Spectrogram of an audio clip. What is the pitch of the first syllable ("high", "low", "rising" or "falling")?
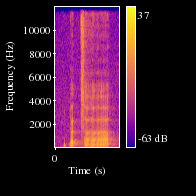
high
